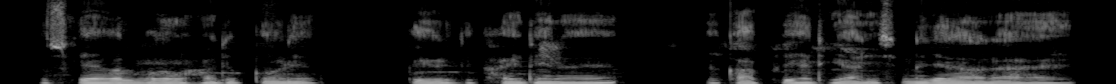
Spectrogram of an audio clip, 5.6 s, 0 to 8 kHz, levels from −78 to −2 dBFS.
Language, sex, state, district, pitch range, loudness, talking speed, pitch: Hindi, male, Uttar Pradesh, Ghazipur, 130-135 Hz, -33 LUFS, 180 wpm, 135 Hz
